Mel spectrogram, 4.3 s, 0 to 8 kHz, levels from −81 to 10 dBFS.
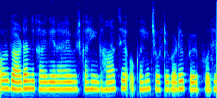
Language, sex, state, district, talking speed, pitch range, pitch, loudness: Hindi, female, Uttar Pradesh, Etah, 220 wpm, 180-190 Hz, 180 Hz, -18 LUFS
